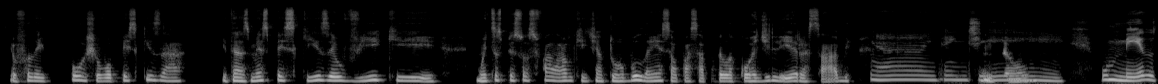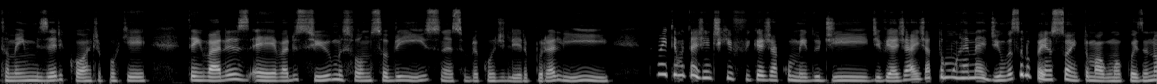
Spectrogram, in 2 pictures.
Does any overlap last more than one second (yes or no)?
no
